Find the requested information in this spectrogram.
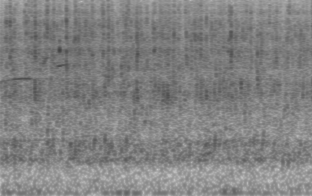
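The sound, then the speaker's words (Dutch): Water gushing and splashing as an elephant sprays it from its trunk like a fountain, a steady, dense hiss with no breaks. “Hij zuigt zijn slurf vol water en spuit ermee als een fontein.”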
